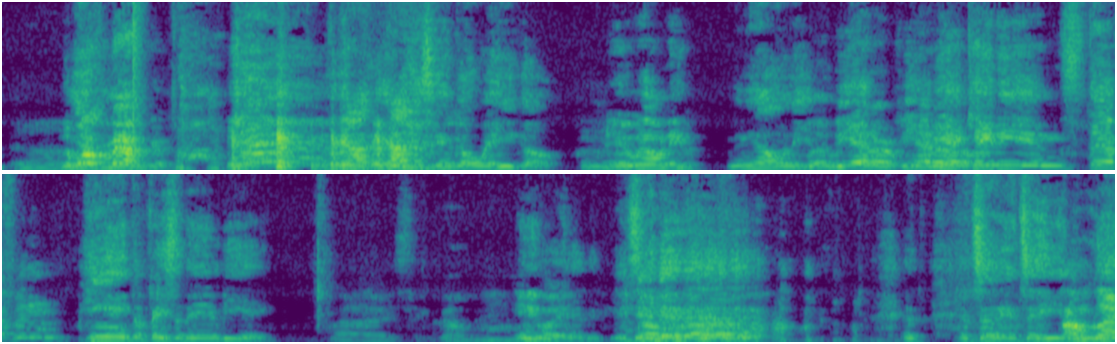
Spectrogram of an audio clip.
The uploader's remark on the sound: Please Excuse The Audio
